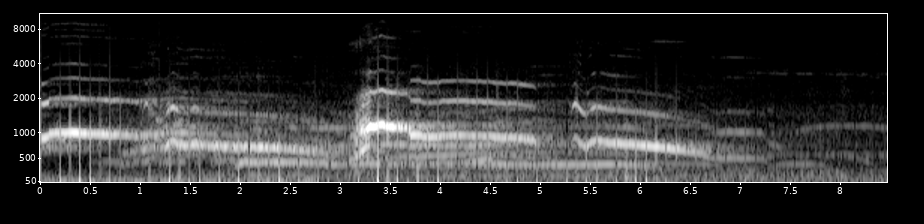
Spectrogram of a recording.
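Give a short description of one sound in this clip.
A wolf howls long and mournfully.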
